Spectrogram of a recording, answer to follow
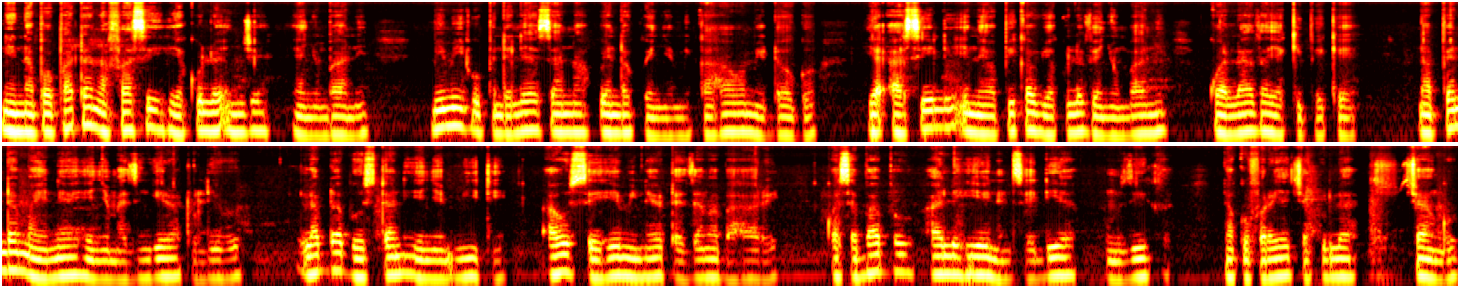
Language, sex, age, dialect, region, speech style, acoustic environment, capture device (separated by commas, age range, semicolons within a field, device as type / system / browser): Swahili, male, 18-24, Kenya - Nairobi Sheng-influenced, Kenya, happy; focused, silence, mobile / Linux / Chrome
